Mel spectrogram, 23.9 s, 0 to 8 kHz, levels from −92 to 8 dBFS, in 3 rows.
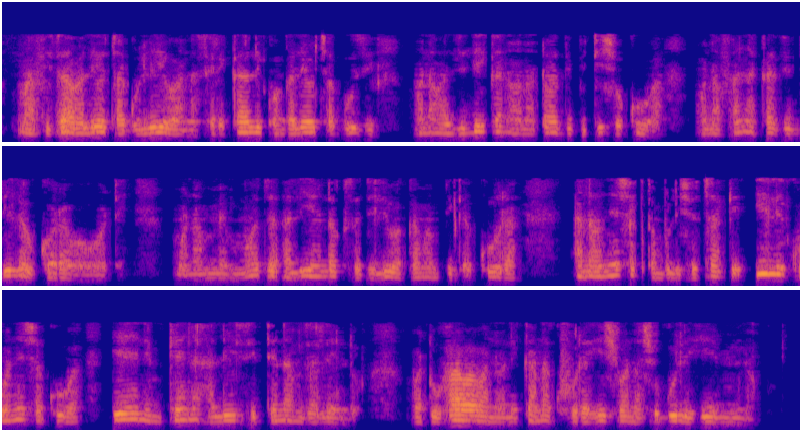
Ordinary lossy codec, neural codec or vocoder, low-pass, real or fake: AAC, 16 kbps; vocoder, 44.1 kHz, 128 mel bands, Pupu-Vocoder; 7.2 kHz; fake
